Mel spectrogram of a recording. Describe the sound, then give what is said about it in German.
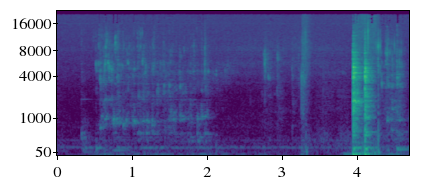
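Water is poured quietly into a glass, a soft trickling stream for a couple of seconds, followed by a brief sharper splash or clink near the end. No one speaks. “wie ich Wasser eingeschenkt habe?”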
